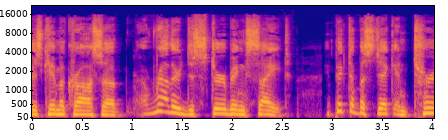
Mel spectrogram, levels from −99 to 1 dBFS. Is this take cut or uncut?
cut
